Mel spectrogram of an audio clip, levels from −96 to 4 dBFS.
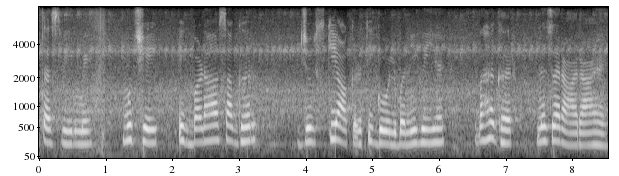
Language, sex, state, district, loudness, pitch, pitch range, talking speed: Hindi, female, Rajasthan, Jaipur, -14 LUFS, 240 Hz, 220-265 Hz, 135 wpm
